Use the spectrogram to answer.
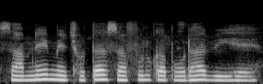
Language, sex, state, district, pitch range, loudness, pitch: Hindi, female, Arunachal Pradesh, Papum Pare, 195-215 Hz, -15 LUFS, 205 Hz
